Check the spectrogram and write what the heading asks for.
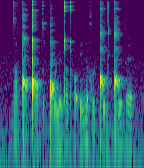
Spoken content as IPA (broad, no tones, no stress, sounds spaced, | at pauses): d̪ a ǃ ɔ ǃ ɔ t̪ ʊ ǃʼ o ɳ e ʈ a ʈʰ ɔ ʔ e n ɛ χʷ i ǃʼ e d ɪ ǃʼ e b l ɛ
